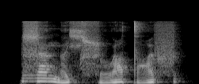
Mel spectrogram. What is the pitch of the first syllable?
high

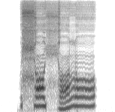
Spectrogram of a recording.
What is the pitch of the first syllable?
high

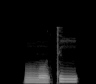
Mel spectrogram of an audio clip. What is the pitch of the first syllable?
low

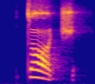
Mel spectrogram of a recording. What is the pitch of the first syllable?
falling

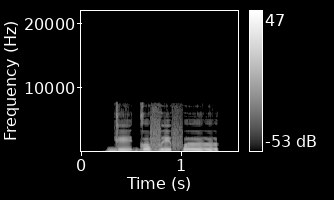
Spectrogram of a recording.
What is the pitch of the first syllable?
low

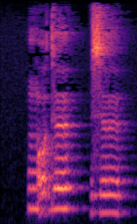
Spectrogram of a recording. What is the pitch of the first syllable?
high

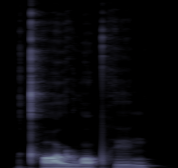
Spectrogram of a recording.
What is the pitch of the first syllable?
high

